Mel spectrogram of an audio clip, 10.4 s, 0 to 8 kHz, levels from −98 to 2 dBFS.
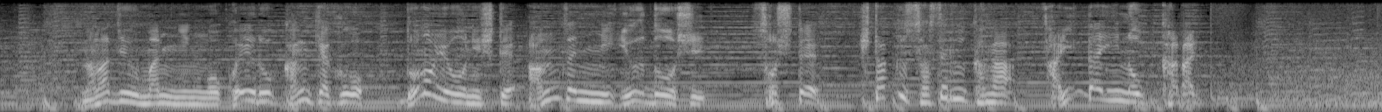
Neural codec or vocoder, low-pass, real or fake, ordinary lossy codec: none; 7.2 kHz; real; none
